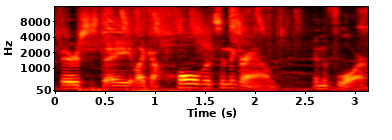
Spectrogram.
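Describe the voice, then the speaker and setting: A woman's voice: rumbling low, big pitch swings, normal speed, darkish tone, soft background music. A woman narrating as game master of a tabletop game, describing scenes in a rambling way full of restarts and fillers.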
